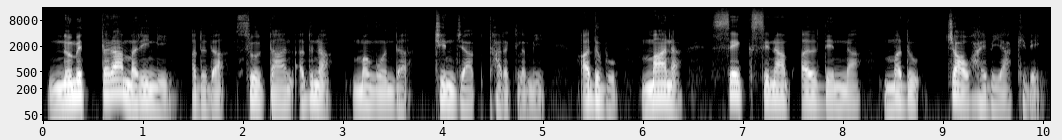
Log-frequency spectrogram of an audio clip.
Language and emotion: Manipuri, neutral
